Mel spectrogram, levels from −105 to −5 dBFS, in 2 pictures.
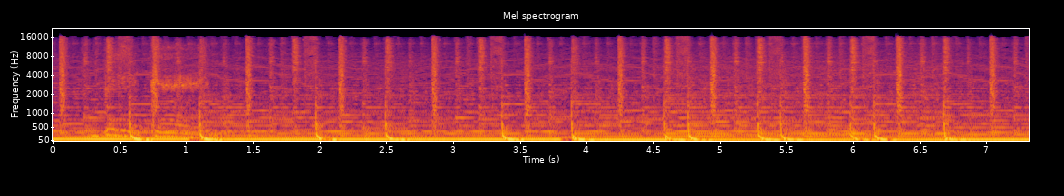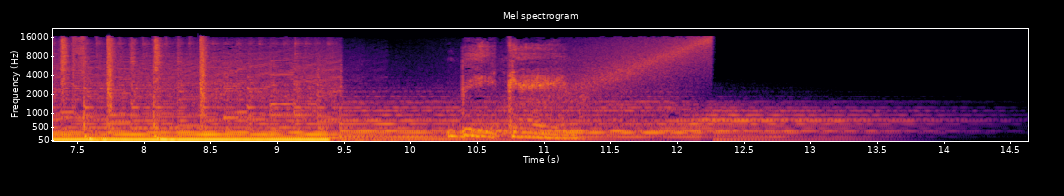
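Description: From about 4.59 s to 6.73 s there's a doubled audio track: a second full-band copy of the sound runs roughly 0.7 s behind, about as loud as the original, with no decay or room colour. It likely comes from a second, slower capture path, and it cuts in and out abruptly.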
